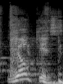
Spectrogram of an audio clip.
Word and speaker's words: Jokić: let's move on to the nba where nikola yokis did i say it right this time yes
